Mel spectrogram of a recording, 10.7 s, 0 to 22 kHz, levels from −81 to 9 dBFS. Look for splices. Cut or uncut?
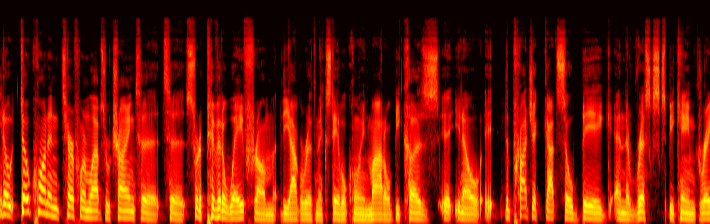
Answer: uncut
